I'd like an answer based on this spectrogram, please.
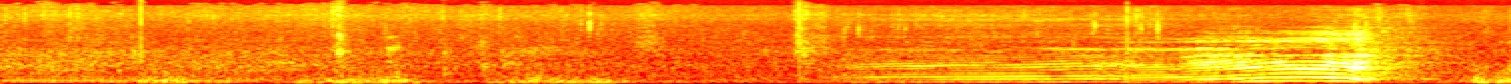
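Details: Cows lowing in an English cattle yard on a winter afternoon after the calves were taken from their mothers; a low hum early, then a rising, wavering moo climbing in pitch and loudness to a peak near five seconds.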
